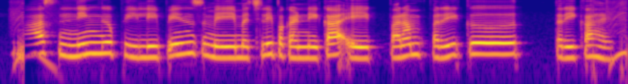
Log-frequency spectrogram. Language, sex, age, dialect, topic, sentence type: Hindi, female, 18-24, Awadhi Bundeli, agriculture, statement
